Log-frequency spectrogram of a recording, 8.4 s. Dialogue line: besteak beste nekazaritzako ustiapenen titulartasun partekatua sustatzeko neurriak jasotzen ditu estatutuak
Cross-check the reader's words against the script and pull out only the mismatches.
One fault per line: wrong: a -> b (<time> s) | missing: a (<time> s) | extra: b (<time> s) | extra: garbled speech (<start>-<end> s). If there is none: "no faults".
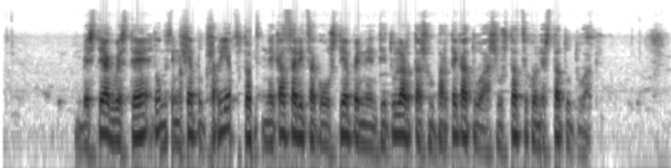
extra: garbled speech (1.9-3.3 s)
missing: neurriak jasotzen ditu (6.8 s)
